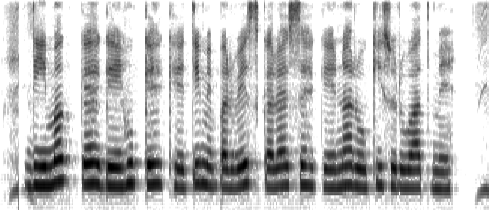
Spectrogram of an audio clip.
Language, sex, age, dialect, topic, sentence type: Maithili, female, 18-24, Southern/Standard, agriculture, question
